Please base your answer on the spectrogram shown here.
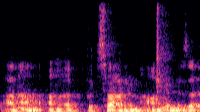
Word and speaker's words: Anna Pucar Rimhagen: Right, so today we're going to have a chat with Anna Pucar Rimhagen. I'm pronouncing it correctly, right?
